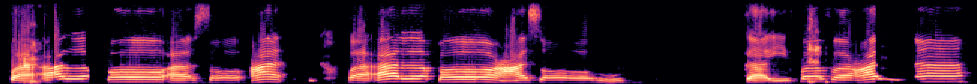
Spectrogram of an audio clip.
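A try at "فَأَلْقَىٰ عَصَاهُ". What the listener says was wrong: Juga kuatin lagi ainnya. Coba saya kuatin ainnya lagi. Masih agak berat di ainnya, sering diulang, dikuatin lagi, dikuatin lagi.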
